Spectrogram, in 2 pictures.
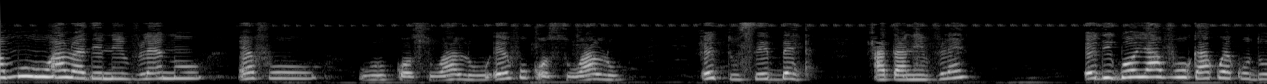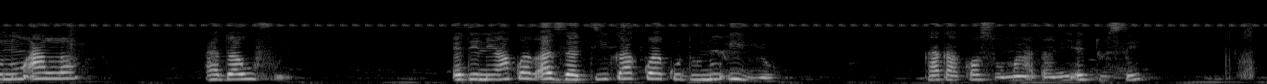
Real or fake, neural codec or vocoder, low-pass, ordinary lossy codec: real; none; 7.2 kHz; MP3, 32 kbps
